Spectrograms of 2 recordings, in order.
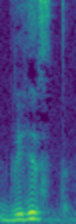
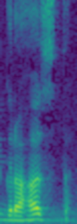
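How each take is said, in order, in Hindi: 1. पहला अक्षर 'gri' की तरह बोला जाता है। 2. पहला अक्षर 'gra' की तरह बोला जाता है। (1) "यहाँ में हमारी साउंड है" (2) "फिर आप इसको प्रोनाउंस करोगे"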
